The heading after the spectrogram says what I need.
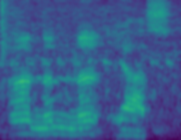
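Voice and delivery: very slow, each syllable of अनन्यास drawn out: अ-नन्-यास; slow spelling demo. Shown as a demonstration. Teacher slowly spelling a word for students.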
